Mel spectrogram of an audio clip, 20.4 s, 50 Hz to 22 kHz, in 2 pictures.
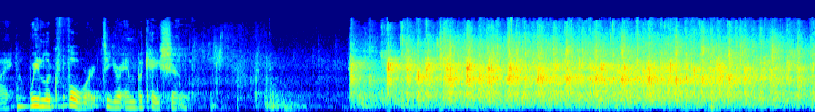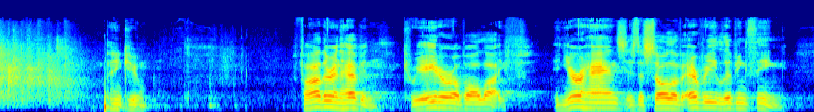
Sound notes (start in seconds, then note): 4.3 applause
